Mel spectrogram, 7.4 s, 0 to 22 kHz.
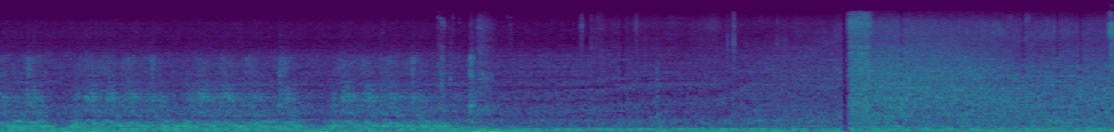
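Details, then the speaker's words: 1964 Buick Riviera that sat 23 years in a field, tried with extra current and a little gas. The starter churns and the engine tries to catch, then cranking drops away and it won't keep running; the worn starter's bendix disconnects when it fires, so the starter must come out. "all right so the starter is just too too bad too too far gone as soon as the engine starts to fire the Bendix disconnects and just won't go"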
